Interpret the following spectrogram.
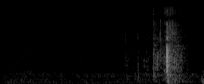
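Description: Faint room tone, then about a second and a half in a brief rustle and crinkle of a plastic zip-top bag of shredded cheese as cheese is sprinkled by hand onto a flour tortilla.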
